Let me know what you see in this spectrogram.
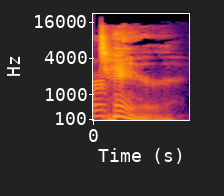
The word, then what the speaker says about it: tare: And it has, I'm not even sure how you pronounce T-A-R-E. Is it just tear? – Tear, yeah.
